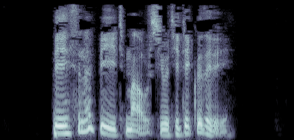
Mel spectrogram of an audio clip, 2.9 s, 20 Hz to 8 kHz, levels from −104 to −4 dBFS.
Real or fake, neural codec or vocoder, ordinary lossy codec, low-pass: real; none; MP3, 32 kbps; 7.2 kHz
